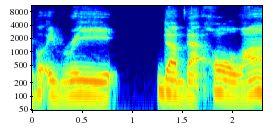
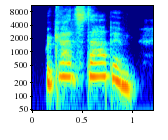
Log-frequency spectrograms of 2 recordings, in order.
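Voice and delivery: very high, cracking voice like puberty. Recounting a part where Spike's voice cracked mid-line: imitating Spike's puberty-cracking voice. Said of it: "Spike's voice got like he was going through puberty".

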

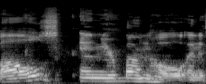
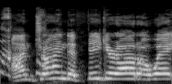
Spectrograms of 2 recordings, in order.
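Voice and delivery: mock yelling, higher and louder; 10 semitones higher, 4 dB louder than usual. Reading aloud a post written in all caps: put-on shouting. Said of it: "I'm shouting this because it's in all caps".

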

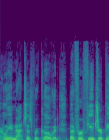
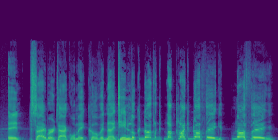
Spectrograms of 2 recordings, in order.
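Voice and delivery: horrible fake German accent, much higher; 10 semitones higher than usual. Quoting someone else's words, speaker puts on a bad German accent. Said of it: "my German accent's horrible".

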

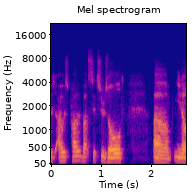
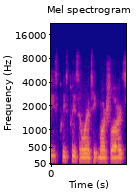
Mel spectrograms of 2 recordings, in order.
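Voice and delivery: acted childlike begging, mock-pleading. Retelling how they begged their mom as a kid, retelling childhood begging. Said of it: "I begged my mom".

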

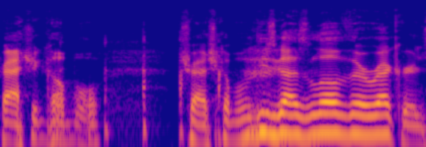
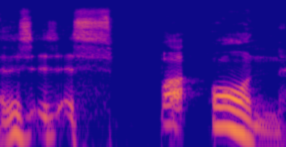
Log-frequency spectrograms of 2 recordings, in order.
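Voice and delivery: put-on English accent, quieter; 3 semitones higher, 5 dB quieter than usual. Introducing a film to another speaker: Michael Caine voice. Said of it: "that was my Michael Caine".

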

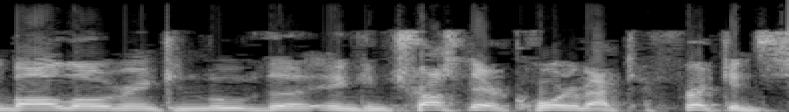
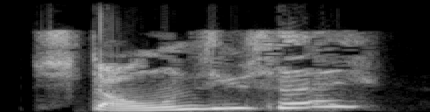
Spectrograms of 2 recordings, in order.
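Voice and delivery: very high, startled, surprised voice; 11 semitones higher than usual. After giving his game prediction, a speaker turns to another for a pick: attempted surprised voice. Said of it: "I tried to do like a surprised voice".

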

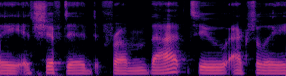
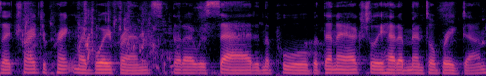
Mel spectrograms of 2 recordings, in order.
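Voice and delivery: normal talking voice

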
